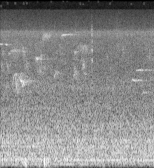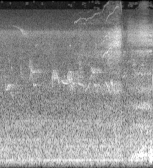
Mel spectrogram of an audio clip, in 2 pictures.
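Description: Quiet outdoor background hiss with a faint steady hum, and distant birds chirping now and then.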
